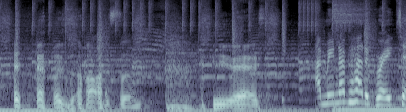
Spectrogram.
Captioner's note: laughs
